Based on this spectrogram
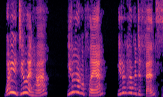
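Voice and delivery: high-pitched, pressing questions; indignant acted demand; acted challenge. A narrator's reading. Dean challenges Sam in a quarrel.

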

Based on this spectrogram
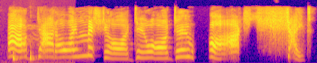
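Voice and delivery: very high Cockney kid voice, mock sobbing; hammed-up crying Cockney urchin; squealing Cockney orphan whimper; Oliver Twist Cockney. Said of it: "unless he was super Cockney, like Oliver Twist Cockney".

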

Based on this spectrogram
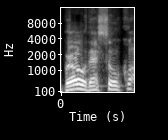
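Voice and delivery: hyped-up loud admiration; excited. Retold or imitated. Excited buddy gushing at a friend about a scene. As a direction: gush about how cool it is.

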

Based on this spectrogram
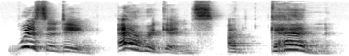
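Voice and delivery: loud, high goblin indignation; bristling anger. Acted. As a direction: burst out in disgust at an old insult. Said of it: "bristling with anger".

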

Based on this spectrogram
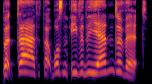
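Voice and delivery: put-on high, loud, breathless protest from a boy; worked-up child who can't stop now; out of breath. A narrator's reading. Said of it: "continues Pablo out of breath".

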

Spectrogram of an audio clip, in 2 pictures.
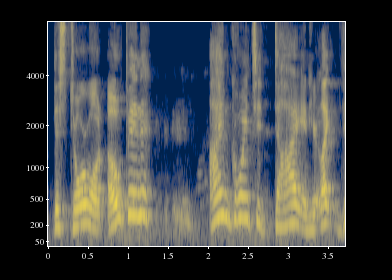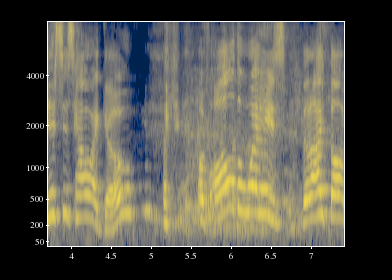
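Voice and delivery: high, rising panicked disbelief; mounting panic. Retold or imitated. Trapped man thinking he will die in the freezer, acted panic. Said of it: "the panic really starts to set in".

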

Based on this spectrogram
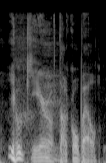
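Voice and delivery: quick Spanish line in a mock accent; Taco Bell chihuahua. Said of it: "Remember the fucking dog?".

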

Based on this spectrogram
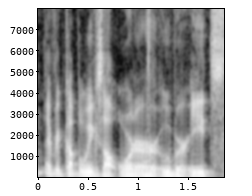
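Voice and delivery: normal talking voice

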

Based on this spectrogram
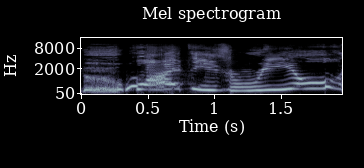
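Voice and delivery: high, stunned "what, he's real"; mock disbelief. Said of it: "and I'm like".

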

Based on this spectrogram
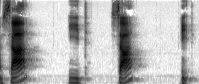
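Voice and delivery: سعید split slowly into sa, then id; vowels kept apart. Shown as a demonstration. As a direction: break سعید in two, a pause before the i. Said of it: "دیگه اینا رو من با هم دیگه ترکیب".

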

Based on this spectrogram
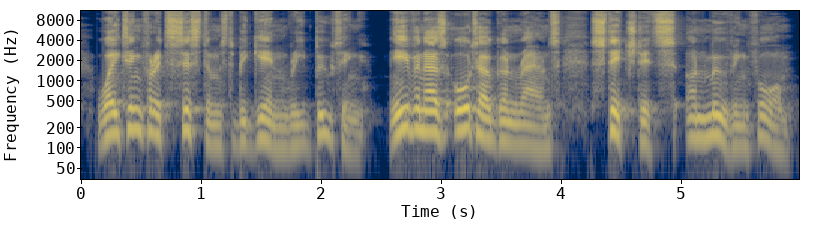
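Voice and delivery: usual speaking voice

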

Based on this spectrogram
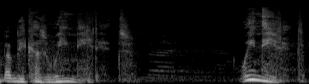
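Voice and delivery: whispered, soft punchline. Real, not acted. Pastor whispering the point to his church. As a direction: drop to a whisper to land it.

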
